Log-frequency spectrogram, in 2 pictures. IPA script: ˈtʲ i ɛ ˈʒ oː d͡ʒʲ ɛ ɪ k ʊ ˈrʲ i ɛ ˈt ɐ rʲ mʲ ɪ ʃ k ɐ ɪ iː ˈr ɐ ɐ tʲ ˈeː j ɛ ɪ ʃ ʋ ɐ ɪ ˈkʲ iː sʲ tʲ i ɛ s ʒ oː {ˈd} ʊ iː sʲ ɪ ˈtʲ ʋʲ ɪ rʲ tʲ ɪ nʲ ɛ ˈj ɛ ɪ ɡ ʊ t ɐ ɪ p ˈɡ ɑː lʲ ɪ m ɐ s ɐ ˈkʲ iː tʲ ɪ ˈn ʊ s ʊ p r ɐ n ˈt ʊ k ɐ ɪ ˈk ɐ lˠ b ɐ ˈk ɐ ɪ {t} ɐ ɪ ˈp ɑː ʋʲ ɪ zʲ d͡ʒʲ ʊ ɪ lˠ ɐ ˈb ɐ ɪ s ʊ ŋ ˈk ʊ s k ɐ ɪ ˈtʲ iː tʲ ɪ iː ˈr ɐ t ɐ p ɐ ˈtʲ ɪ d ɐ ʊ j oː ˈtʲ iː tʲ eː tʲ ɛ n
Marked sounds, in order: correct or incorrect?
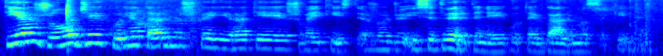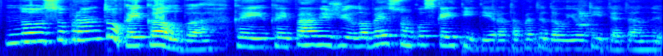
incorrect, incorrect

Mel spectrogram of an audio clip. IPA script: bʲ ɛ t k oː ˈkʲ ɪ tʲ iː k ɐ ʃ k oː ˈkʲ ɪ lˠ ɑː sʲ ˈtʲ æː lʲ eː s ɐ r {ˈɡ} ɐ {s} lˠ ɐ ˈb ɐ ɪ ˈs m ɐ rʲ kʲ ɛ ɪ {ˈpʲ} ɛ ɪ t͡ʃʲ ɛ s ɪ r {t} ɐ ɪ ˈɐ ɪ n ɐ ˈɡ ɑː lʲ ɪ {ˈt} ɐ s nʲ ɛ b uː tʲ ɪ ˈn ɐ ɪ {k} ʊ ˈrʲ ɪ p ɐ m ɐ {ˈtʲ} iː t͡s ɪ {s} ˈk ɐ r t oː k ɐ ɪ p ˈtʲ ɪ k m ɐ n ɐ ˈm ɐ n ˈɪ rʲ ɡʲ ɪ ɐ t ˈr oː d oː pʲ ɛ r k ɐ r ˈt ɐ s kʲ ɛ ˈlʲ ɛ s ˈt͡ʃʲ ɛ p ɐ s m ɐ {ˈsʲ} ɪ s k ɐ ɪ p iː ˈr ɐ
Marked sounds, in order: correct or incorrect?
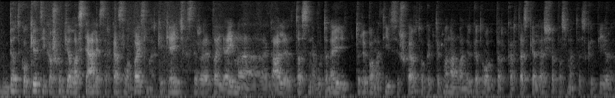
incorrect, correct, incorrect, correct, correct, incorrect, correct, incorrect, incorrect

